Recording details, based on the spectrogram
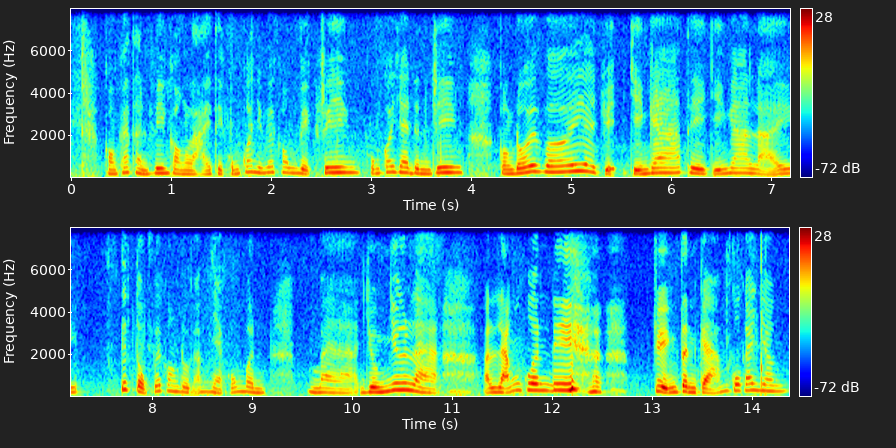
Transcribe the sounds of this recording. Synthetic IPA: kɔ˨˩nkaː˨˦˥k̚t̪ʰa˨˩jŋ̟vi˧ənkɔ˨˩nla̰ː˧˨jt̪ʰi˨˩kʊ̰˧˥ŋ͡mkɔ˨˦ɲɨ̰˧˥ŋkaː˨˦jkə˧wŋ͡mvi˨˩ək̚zi˧əŋkʊ̰˧˥ŋ͡mkɔ˨˦zaː˧ɗï˨˩ŋ̟zi˧əŋkɔ˨˩nɗo˨˦jvəː˨˦jt͡ɕwḭ˧˨nt͡ɕḭ˧˨ŋaː˧t̪ʰi˨˩t͡ɕḭ˧˨ɣaː˧la̰ː˧˨j | t̪i˦˥əp̚t̪ʊ˨˩k͡p̚vəː˨˦jkɔ˧nɗɨ˨˩əŋʔa˧mɲaː˨˩k̚ːu˧˩əmï˨˩ŋ̟maː˨˩zə˨˩ŋɲɨ˧laː˨˩la̰˧˩ŋkwe˧nɗi˧ | t͡ɕwḭ˧˨ənt̪ï˨˩ŋ̟kaː˧˩mku˧˩əkaː˨˦ɲə˧n

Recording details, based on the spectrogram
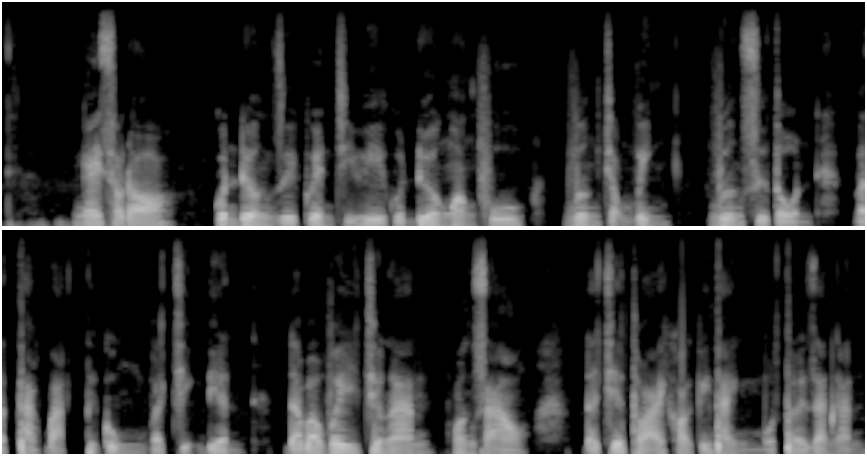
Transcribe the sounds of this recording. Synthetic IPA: ŋa˧jsa˧wɗɔ˨˦ | kwə˧nɗɨ˨˩əŋzɨ˨˦jkwi˨˩ənt͡ɕi˧˩hwi˧ku˧˩əɗɨ˨˩əŋhwaː˨˩ŋfu˧ | vɨ˧əŋt͡ɕɔ̰˧˨wŋ͡mvï˧ŋ̟ | vɨ˧əŋsɨ˧˩t̪o˧˩nvaː˨˩t̪ʰaː˦˥k̚ɓaː˨˩t̚t̪ɨ˧kʊ˧ŋ͡mvaː˨˩t͡ɕḭ˧˨ŋ̟ɗi˨˩ən | ɗa̰ː˧˥ɓaː˧wvə˧jt͡ɕɨ˨˩əŋʔaː˧nhwaː˨˩ŋsaː˧˩wɗa̰ː˧˥t͡ɕi˨˩ət̚t̪ʰwaː˨˦jxɔ˧˩jkï˧ŋ̟t̪ʰa˨˩jŋ̟mo˨˩t̚t̪ʰəː˨˩jzaː˧nŋa˨˦n

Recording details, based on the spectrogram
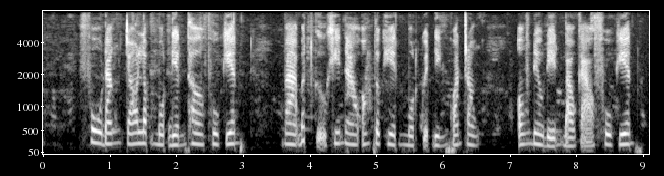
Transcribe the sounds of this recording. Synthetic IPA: fu˧˩ɗa˧ŋt͡ɕɔ˧lə˨˩p̚mo˨˩t̚ɗi˧˩ənt̪ʰəː˨˩fu˨˩ki˧ən | vaː˨˩ɓə˦˥t̚kɨ˧˦xi˧naː˨˩wʔə˧wŋ͡mt̪ʰɨ˨˩k̚hḭ˧˨ənmo˨˩t̚kwi˦˥ət̚ɗï˧˨ŋ̟kwaː˧nt͡ɕɔ̰˧˨wŋ͡m | ʔə˧wŋ͡mɗe˨˩wɗe˨˦nɓaː˨˦wka̰ː˨˦wfu˨˩ki˧ən

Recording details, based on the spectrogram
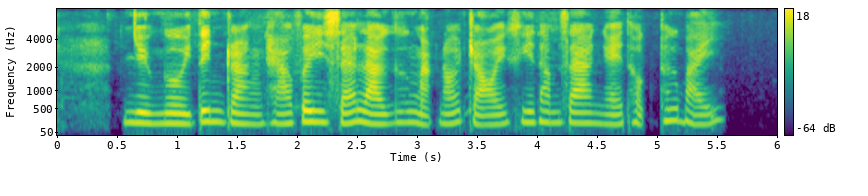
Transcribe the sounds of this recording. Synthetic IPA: ɲi˨˩əwŋɨ˨˩əjt̪i˧nza˨˩ŋha̰ː˧˨vi˧sɛ̰˧˥laː˨˩ɣɨ˧əŋma˨˩k̚nɔ˨˦jt͡ɕɔ̰˧˨jxi˧t̪ʰaː˧mzaː˧ŋḛ˧˨t̪ʰɨ˨˩k̚t̪ʰɨ˨˦ɓa˧˩j

